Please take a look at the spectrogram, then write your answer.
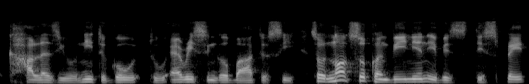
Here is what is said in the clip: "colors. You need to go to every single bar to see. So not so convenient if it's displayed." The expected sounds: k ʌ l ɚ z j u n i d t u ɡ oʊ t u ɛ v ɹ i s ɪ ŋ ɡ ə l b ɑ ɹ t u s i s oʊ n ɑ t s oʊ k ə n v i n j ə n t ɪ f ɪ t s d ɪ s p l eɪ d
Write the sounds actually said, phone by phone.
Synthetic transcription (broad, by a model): k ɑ l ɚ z j u n i d t u ɡ oʊ t u ɛ v ɹ i s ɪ ŋ ɡ ə l b ɑ t u s i s oʊ n ɑ t s oʊ k ə n v i n j ə n t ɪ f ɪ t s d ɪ s p l eɪ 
